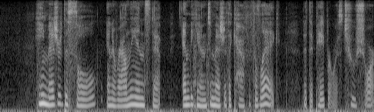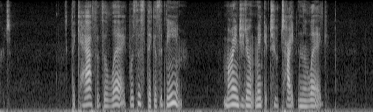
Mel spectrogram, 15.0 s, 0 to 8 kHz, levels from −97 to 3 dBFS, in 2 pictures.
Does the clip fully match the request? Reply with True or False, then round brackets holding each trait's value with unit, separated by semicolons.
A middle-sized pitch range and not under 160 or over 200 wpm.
True (3.0 semitones; 175 wpm)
